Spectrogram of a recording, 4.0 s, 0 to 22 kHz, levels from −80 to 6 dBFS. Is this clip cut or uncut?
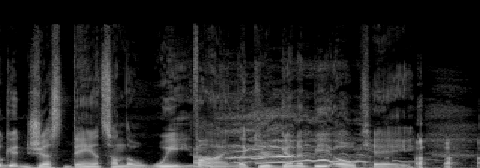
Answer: cut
